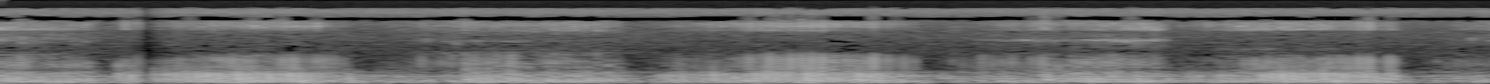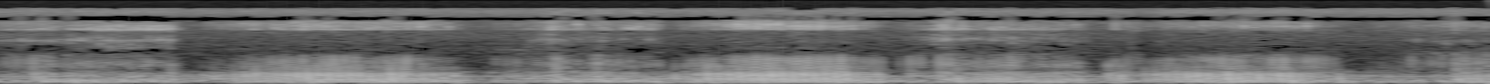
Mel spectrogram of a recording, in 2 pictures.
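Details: Low, continuous purring from Cordelia the grey cat as she relaxes, the rumble pulsing louder on each breath about every two seconds, one brief soft bump near the start, otherwise calm and steady.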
